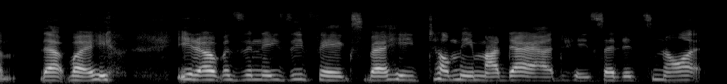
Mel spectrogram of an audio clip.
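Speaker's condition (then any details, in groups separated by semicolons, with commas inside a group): Friedreich's ataxia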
